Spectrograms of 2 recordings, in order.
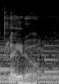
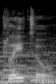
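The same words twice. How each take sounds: First: The T is softened, not clearly pronounced. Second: The T is pronounced as a clear T.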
